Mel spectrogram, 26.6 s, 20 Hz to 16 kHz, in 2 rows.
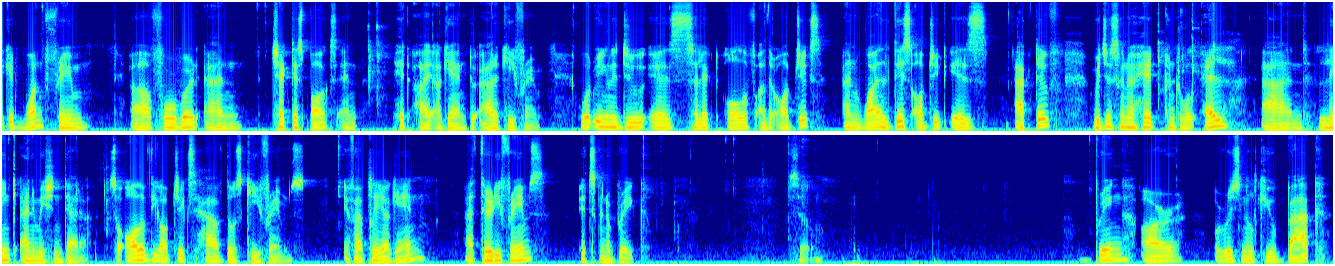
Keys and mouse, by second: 0.3-2.6 drag, 3.6 i, 5.5 click, 5.5 space, 6.6-7.6 drag, 11.7 ctrl+l, 14.2 shift+click, 14.4 drag, 16.6 space, 19.6 space, 21.1 space, 24.1 click, 25.6-26.6 drag.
